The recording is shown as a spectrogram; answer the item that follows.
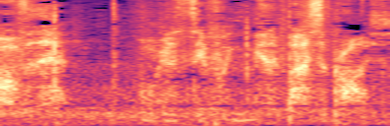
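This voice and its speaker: A quiet whisper. The words come out very fast. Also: man. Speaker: vlogger. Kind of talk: casual vlog chat. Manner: hushed stalking whisper to camera. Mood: playful, conspiratorial. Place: open country. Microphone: phone near.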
